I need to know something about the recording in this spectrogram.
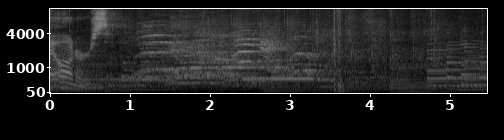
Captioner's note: cheers and Applause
